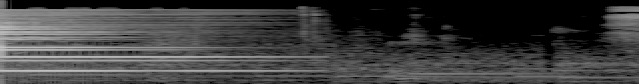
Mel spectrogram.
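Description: A single bell-like chime sound effect that rings and fades away over about a second, added with the subscribe-button animation as its cursor clicks the bell icon.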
